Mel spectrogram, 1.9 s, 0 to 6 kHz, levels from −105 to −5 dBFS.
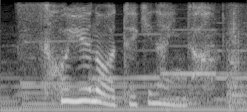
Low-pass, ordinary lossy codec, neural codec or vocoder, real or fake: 5.4 kHz; none; none; real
